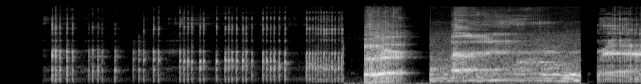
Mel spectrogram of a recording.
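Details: Clip from a compilation of burps taken from YouTube videos: a rapid string of short croaking belches, then several long, loud, drawn-out burps, burping.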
